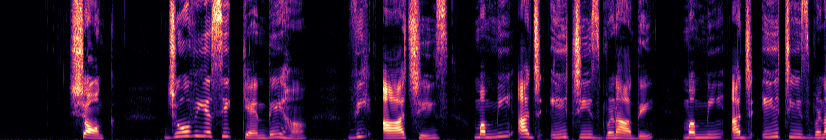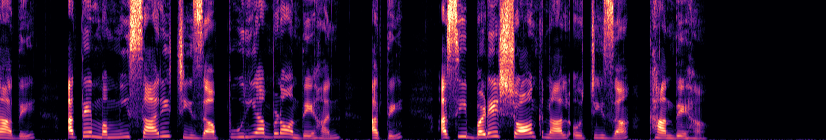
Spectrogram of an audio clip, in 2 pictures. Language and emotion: Punjabi, neutral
